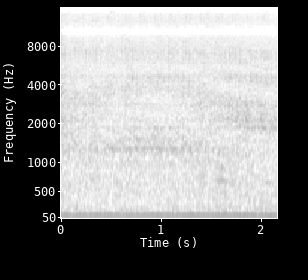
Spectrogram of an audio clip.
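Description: A truck engine idling: a steady low hum.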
